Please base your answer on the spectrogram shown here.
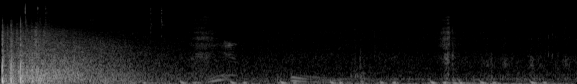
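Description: Gunfire in a video game: a loud burst at the start fades out, then lighter scattered shots and impacts follow at a moderate level, with no one talking.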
